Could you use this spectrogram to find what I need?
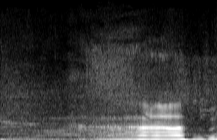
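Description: A monster lets out a loud, rising roar.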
